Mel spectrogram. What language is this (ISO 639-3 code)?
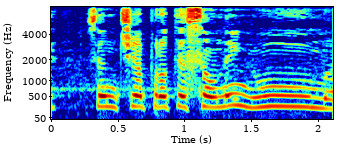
por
